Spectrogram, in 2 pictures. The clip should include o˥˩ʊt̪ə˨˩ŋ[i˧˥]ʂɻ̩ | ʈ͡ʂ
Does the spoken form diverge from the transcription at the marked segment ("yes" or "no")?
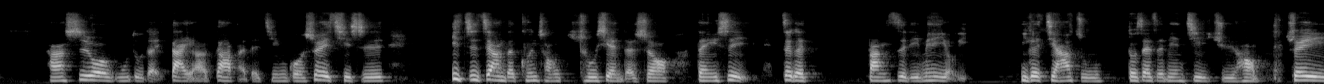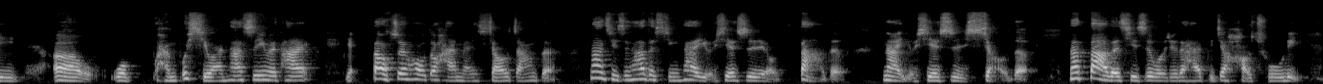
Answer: yes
